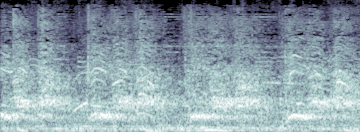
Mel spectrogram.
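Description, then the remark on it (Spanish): Thousands of Cubans protesting in the streets of Cuba against the Castro regime led by President Miguel Díaz-Canel chant loudly and continuously, many voices rising and falling together in repeated rhythmic shouts over a dense background roar. “Miles de cubanos salieron a las calles de ese país para protestar contra el régimen castrista que encabeza el presidente Miguel Díaz Canel.”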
